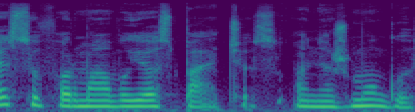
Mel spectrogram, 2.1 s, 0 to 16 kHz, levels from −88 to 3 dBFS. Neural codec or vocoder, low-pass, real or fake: none; 14.4 kHz; real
